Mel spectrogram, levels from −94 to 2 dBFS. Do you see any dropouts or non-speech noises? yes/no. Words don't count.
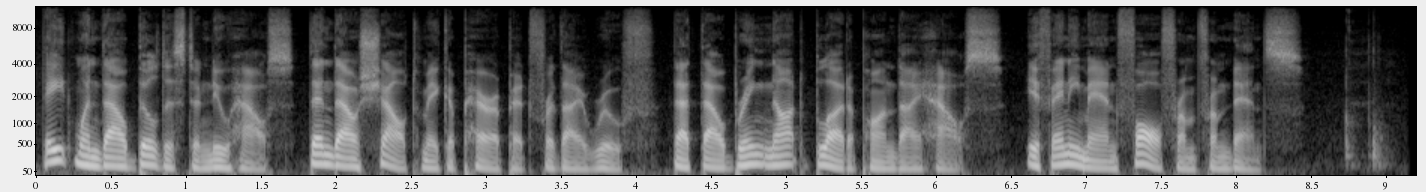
yes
